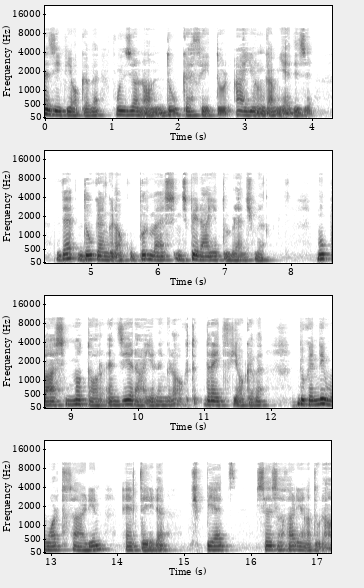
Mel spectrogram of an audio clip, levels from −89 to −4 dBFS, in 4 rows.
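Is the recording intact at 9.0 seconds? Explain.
No, at 9.0 seconds, as throughout the clip, there is plainly audible AAC compression damage, likely from AAC-LC at a low bitrate around 32 kbps. Nothing survives above 9.8 kHz, and coarse quantisation leaves the speech dull and smeared, with fizzy, warbling sibilants.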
